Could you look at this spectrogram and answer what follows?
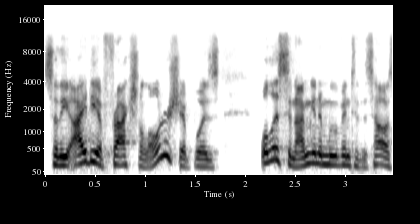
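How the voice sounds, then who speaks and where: A man's very fast speech with vocal fry and ordinary pitch variation, on a very clean recording against a silent background. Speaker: real estate brokerage co-founder. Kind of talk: interview. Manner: halting, many fillers.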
